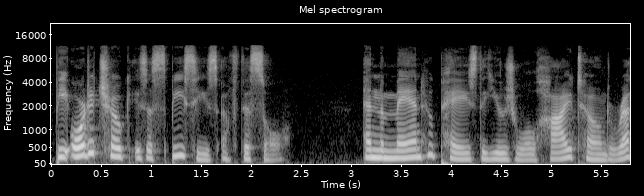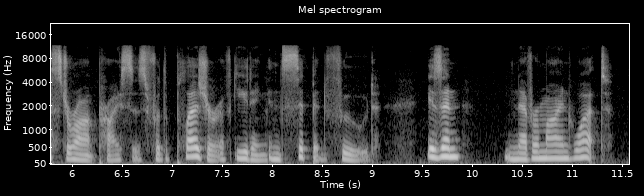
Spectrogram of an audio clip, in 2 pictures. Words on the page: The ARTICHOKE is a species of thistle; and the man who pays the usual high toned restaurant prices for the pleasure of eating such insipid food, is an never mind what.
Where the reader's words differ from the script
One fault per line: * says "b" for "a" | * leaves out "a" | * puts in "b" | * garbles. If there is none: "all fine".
* leaves out "such"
